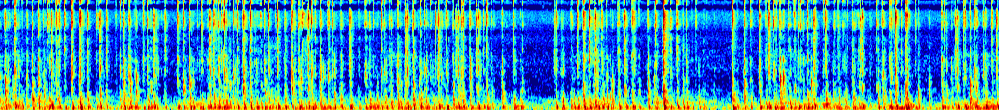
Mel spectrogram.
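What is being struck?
Plastic laptop keyboard.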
